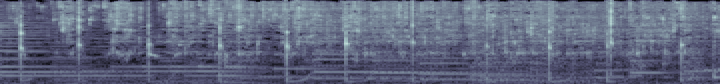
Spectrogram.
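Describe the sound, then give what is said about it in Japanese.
Sake being poured into cups for a memorial toast: a soft, quiet trickle of liquid broken by a steady series of small drips and light clinks. “献杯をしたいと思いますので、皆さんちょっとお継ぎしたいと思います。”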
